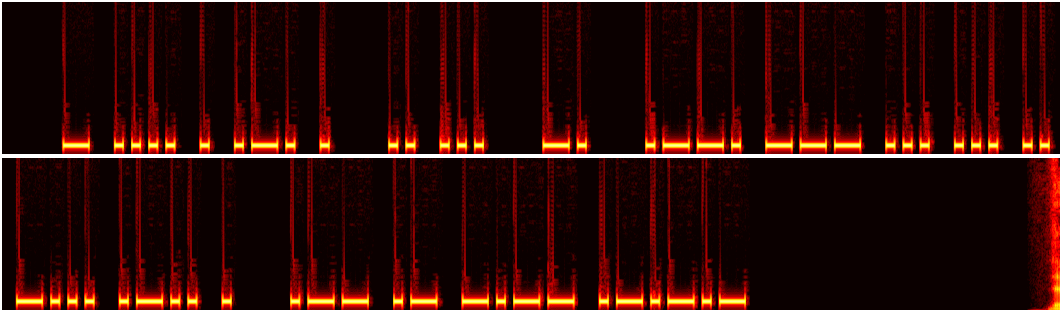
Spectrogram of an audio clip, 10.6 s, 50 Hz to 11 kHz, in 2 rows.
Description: Morse code, heard as a keyed tone, about 28 wpm, 700 Hz. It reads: THERE IS N POSSIBLE WAY.
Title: Sentences from Top 500 Words and Abbreviations 28wpm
